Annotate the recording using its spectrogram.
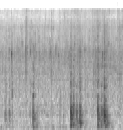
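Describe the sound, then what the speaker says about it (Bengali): Garlic paste goes into mutton already sizzling in a pan with fried onion and green chilli, giving a steady frying hiss broken by a few louder bursts of sizzle and stirring, close and with no talk. "এবার রসুন বাটা দিয়ে দিচ্ছি"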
